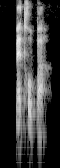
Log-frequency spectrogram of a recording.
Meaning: to bring to heel, to bring into line, to rein in, to make (someone) conform
- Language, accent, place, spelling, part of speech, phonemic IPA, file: French, France, Lyon, mettre au pas, verb, /mɛ.tʁ‿o pɑ/, LL-Q150 (fra)-mettre au pas.wav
